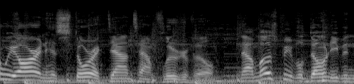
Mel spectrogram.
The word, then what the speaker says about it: Pflugerville: fun aflugerville oh yeah the p is silent that's right Pflugerville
